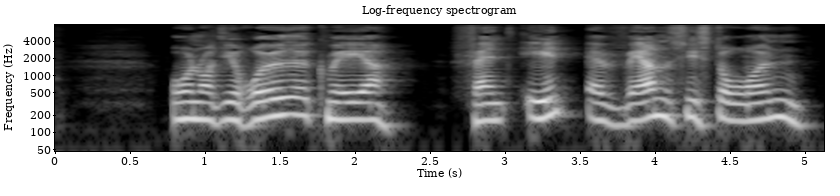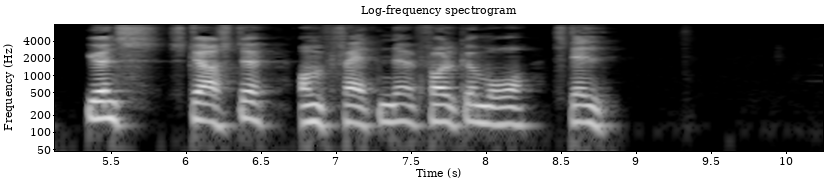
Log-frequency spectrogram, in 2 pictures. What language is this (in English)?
Danish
